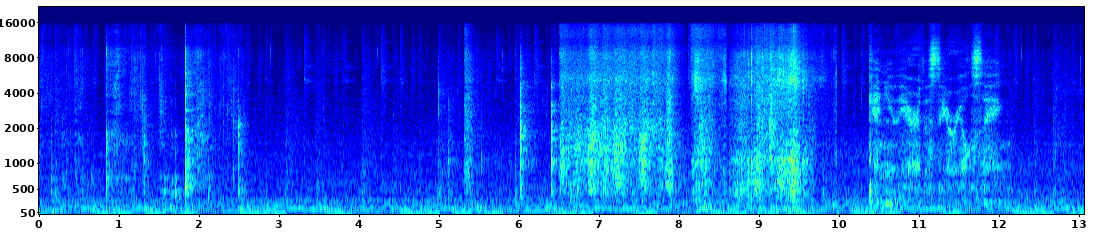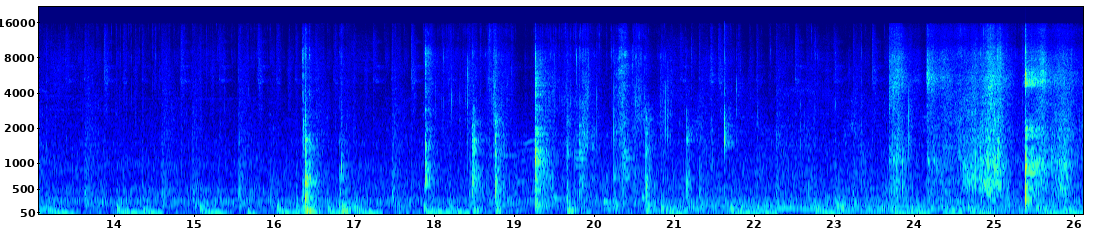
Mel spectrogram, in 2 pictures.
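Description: Metal potato masher squishing ripe bananas in a stainless steel bowl, clinking against the bowl, with crushed cornflakes rustling and crunching as they are stirred together. Quiet background music runs underneath.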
